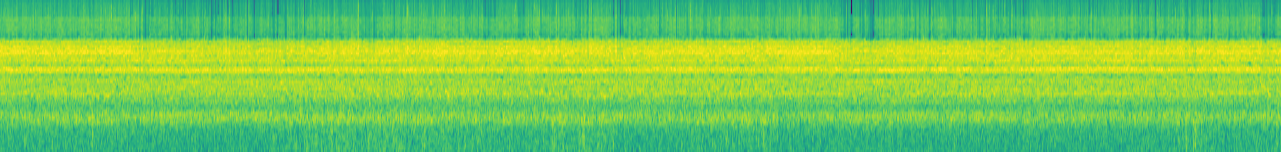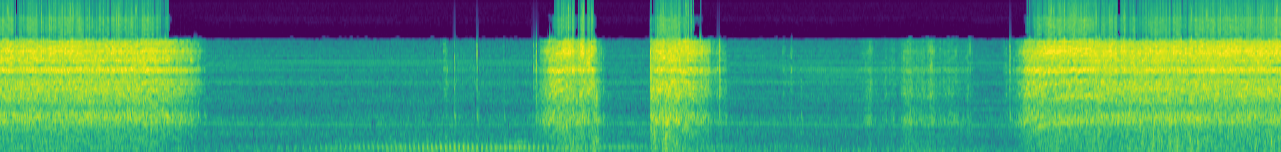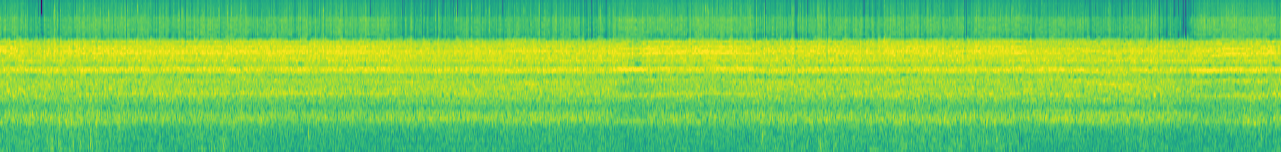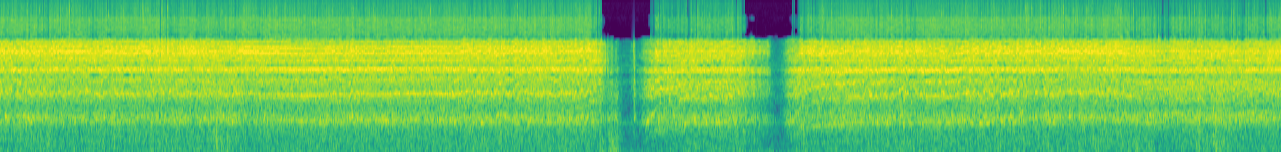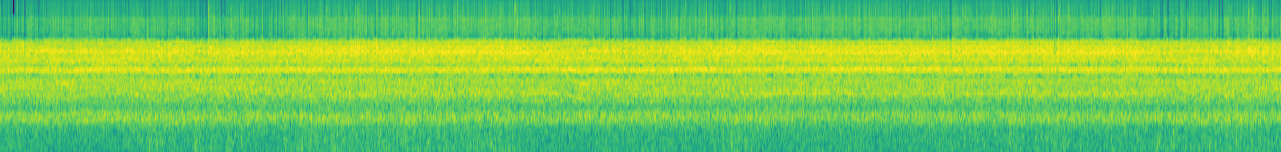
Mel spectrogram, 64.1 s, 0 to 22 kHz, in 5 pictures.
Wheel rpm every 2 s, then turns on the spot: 230, 230, 230, 230, 230, 230, 220, 30, 0, 70, 10, 90, 220, 220, 230, 230, 220, 230, 220, 220, 220, 210, 120, 170, 220, 220, 230, 230, 230, 230, 240, 230.
20-22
